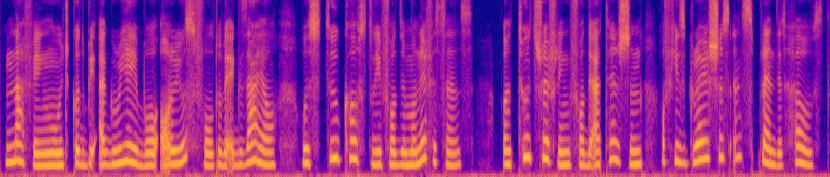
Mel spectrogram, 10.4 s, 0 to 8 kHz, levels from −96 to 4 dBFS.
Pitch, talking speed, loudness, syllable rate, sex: 240 Hz, 160 wpm, -16 LUFS, 4.9 syllables/s, female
